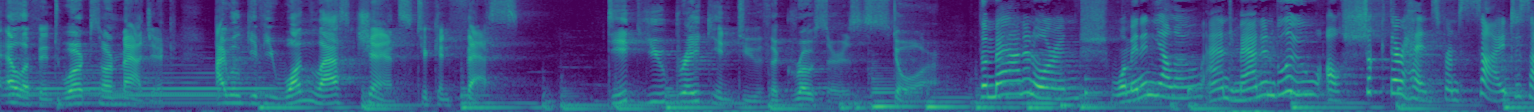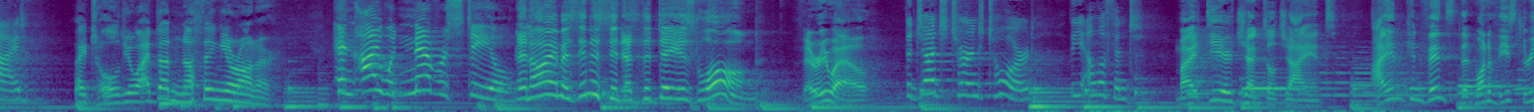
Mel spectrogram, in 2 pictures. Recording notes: Recorded live.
